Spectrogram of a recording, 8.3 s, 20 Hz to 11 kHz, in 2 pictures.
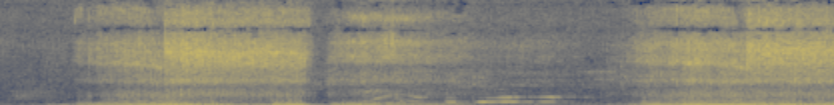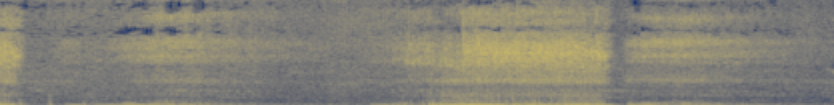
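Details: Sleeping dog, unusually loud for him per owner: loud, rattling snores on each in-breath with quieter snorting out-breaths, about 20 breaths a minute, human-like; snoring.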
